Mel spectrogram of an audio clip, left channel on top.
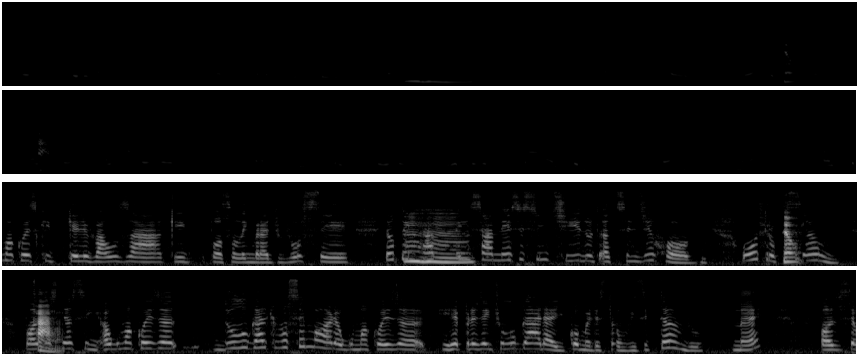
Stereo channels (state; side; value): quieter; left; 39.3 dB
